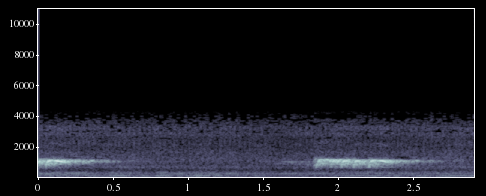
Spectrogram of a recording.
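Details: Local wild zebra dove giving two drawn-out, slightly wavering coo notes, one at the start and one near the end, separated by a quiet gap, over a low steady background hum.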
